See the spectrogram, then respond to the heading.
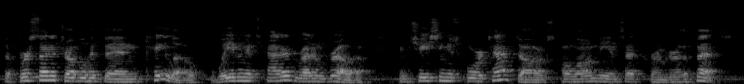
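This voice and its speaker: A man narrates a storybook aloud with lively, expressive pitch movement. The room is clearly echoey, with a little noise behind him. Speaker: storybook reader.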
